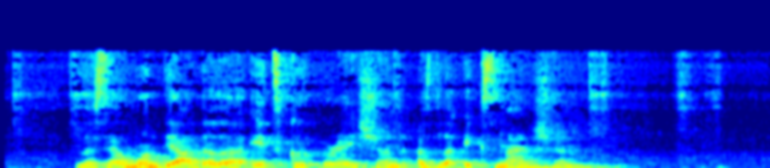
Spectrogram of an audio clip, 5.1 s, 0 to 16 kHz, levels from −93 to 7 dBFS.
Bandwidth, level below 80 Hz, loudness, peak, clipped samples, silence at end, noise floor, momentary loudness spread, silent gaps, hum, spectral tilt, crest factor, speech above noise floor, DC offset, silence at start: 11.5 kHz; -60 dBFS; -29 LUFS; -12 dBFS; under 0.1%; 0.55 s; -61 dBFS; 12 LU; none; none; -5.5 dB/octave; 16 dB; 33 dB; under 0.1%; 0.5 s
